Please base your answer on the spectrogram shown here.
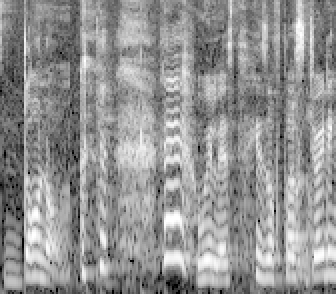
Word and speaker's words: Donholm: not eily it's eastly and not Don it's not Don home it's donam Willis he's of course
